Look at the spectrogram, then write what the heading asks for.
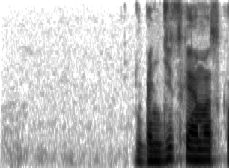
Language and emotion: Russian, neutral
